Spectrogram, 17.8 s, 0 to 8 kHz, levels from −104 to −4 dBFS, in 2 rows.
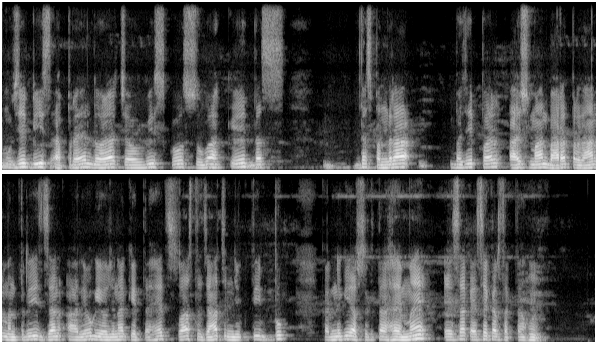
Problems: background sounds at intervals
